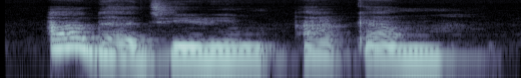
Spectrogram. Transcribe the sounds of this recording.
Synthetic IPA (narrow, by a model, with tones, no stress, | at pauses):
a˦da˨d͡ʒi˨ɾi˨m̩˦a˦ka˦m̩˦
